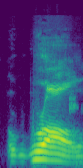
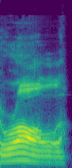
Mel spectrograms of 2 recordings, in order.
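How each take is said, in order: First: The word ends without any L sound. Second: The word ends with an added L sound. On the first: The speaker calls it right. "there's no L in Raw. It's just Raw" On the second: The speaker calls it wrong. "He said Monday Night Raw"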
